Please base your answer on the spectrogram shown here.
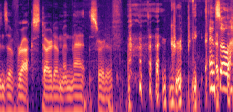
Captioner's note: laughs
